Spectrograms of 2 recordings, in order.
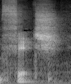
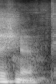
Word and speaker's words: Fichtner: Fichtner. – Fichtner. I didn't finish typing up his name when I was doing it. That's fine. William Fichtner.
